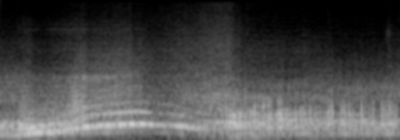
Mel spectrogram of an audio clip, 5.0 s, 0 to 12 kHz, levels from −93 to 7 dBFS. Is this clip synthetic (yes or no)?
no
